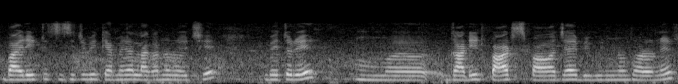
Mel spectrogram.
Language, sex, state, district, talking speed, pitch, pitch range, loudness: Bengali, female, West Bengal, North 24 Parganas, 125 wpm, 215 Hz, 205-225 Hz, -19 LUFS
